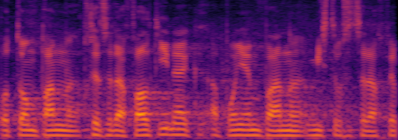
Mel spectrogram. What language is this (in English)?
Czech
